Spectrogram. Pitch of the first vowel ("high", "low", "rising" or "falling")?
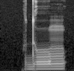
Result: rising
